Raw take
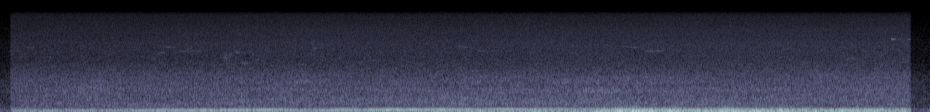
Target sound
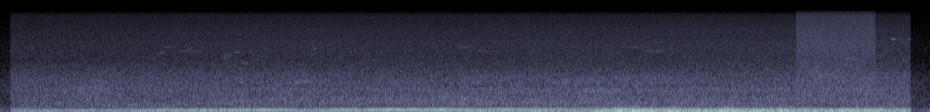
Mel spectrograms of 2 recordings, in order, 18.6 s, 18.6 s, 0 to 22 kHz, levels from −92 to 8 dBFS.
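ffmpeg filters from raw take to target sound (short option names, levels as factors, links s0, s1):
-filter_complex "[0:a]asettb=1/sr,asplit=3[s0][s1][s2];[s0]atrim=end=15.924[s3];[s1]atrim=start=15.92:end=17.51,asetpts=PTS-STARTPTS,afade=t=in:d=0.004:c=qsin,afade=t=out:st=1.586:d=0.004:c=qsin,highshelf=f=2000:g=10.5[s4];[s2]atrim=start=17.506[s5];[s3][s4]acrossfade=d=0.004:c1=hsin:c2=qsin[s6];[s6][s5]acrossfade=d=0.004:c1=qsin:c2=hsin"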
